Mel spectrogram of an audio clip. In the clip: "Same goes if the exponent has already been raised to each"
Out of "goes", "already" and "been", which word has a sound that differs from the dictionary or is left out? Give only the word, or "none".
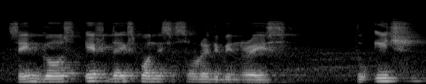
goes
